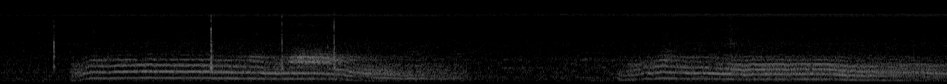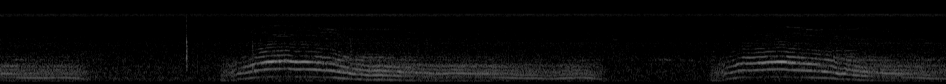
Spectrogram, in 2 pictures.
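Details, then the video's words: Cat during mating, an orange tomcat trying again: long, drawn-out yowling caterwauls, each several seconds, some flat and moaning, others arching up then falling, roughly every five seconds over a steady high hiss. "Kucing Kawin, Kucing Orange Nyoba Kawen Lagi Nih"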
